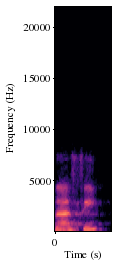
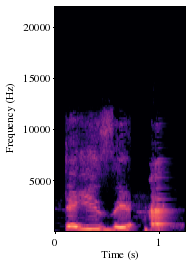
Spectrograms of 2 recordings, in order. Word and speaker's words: Daisy: Is that how your name is pronounced, Darcy? Please turn your mic on and then tell us your adjective. It's Daisy, and I'm Dazzling Daisy.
